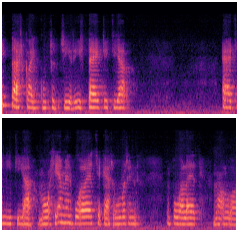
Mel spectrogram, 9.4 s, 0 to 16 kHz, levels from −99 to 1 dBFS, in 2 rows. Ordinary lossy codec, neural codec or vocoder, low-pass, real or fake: none; codec, 24 kHz, 0.9 kbps, WavTokenizer, small release; 10.8 kHz; fake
